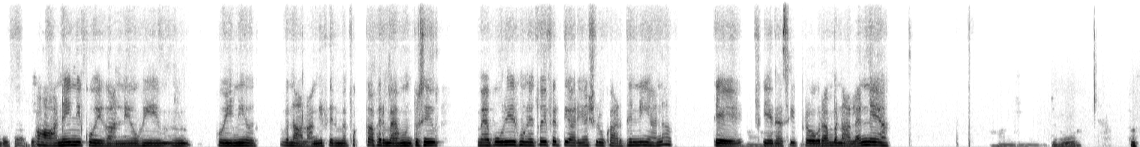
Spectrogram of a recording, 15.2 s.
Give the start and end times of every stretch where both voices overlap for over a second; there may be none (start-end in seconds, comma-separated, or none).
10.1-11.4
